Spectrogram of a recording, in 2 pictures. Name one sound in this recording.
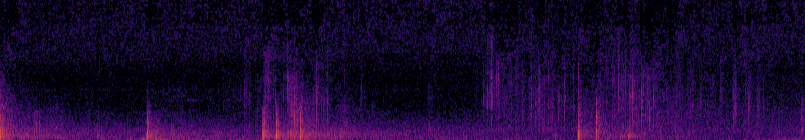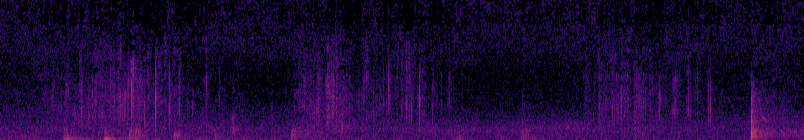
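Fireworks burst and crackle in the distance.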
